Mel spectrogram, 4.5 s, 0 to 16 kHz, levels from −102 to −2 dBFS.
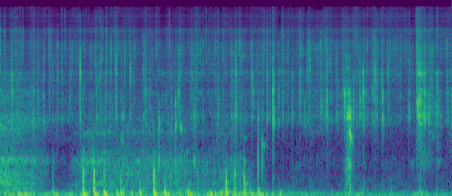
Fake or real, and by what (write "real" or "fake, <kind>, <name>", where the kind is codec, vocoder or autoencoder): fake, codec, DAC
